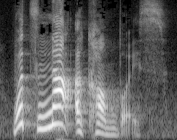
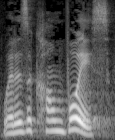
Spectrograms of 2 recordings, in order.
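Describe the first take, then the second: First: "What's not a calm voice" said louder, higher and slower; loud upset demo. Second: Said in the usual way. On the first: Shown as a demonstration. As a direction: act out an agitated voice for the child. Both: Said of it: "show them the difference".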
